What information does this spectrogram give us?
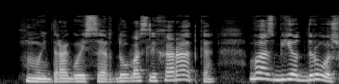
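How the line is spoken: Exclaiming. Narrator (Russian): воскликнул мистер Дэвис

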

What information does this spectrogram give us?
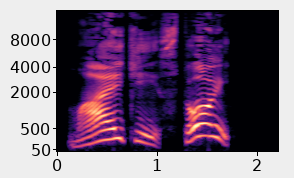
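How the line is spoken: Dad shouting. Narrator (Russian): крикнул папа

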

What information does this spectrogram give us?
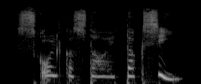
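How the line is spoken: Weak voice. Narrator (Russian): слабым голосом спросил немец

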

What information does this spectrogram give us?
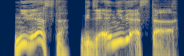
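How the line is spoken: Sudden yell. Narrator (Russian): вдруг завопил

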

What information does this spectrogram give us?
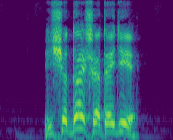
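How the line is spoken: Louder stubborn shouting. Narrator (Russian): Кричал громче, не желая меня слышать и слушать

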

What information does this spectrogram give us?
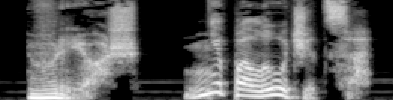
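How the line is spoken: Muttered. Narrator (Russian): пробормотал Алвис

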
